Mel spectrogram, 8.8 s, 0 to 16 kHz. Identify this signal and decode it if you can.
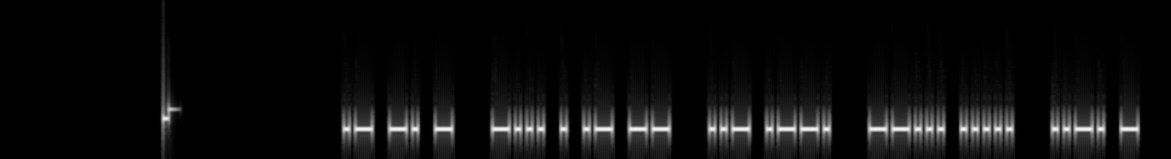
Morse code, heard as a keyed tone, about 28 wpm, 700 Hz. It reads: ANT BEAM UP 75 FT
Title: Practice QSO - Exchange 2 - Info - 28wpm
